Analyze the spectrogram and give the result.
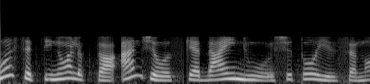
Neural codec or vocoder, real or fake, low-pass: codec, 16 kHz, about 1 kbps, DyCAST, with the encoder's durations; fake; 3.6 kHz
